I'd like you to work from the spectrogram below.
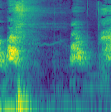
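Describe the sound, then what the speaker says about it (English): A dog barks twice, two separate gruff woofs spaced about a second apart, close and moderately loud with a quiet gap between them and no talking. "Second free sound effect of the podcast. A dog barking."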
